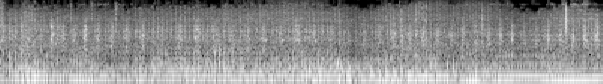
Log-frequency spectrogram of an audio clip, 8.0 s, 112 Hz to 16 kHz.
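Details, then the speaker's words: 1987 Toyota Corolla, second engine fitted, sat since October 2020, running: low rough idle with uneven tapping about three per second, noise seeming to come from top of engine; source not identified. "I think that's. It sounds like it's coming from the top."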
